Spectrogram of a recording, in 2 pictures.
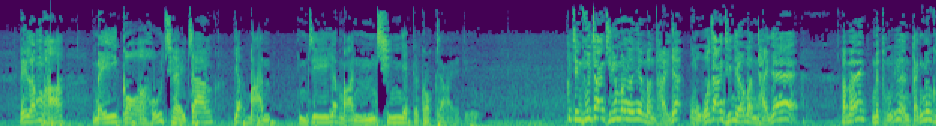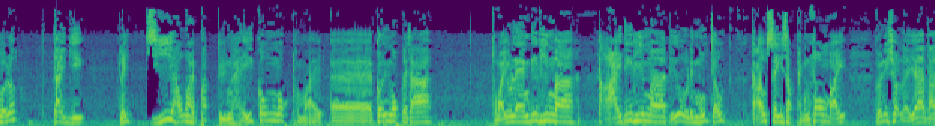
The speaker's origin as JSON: {"language": "Cantonese", "country": "Hong Kong", "said": "即係冇我哋香港人咁多創意啊，同埋咁反叛嘅"}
